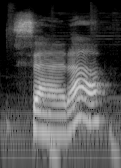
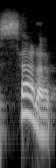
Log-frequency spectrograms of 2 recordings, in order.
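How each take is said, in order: First: The stress is on the second part, up. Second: The stress is on the first part, set. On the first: It names the action of arranging. "If I shift the stress to the second word, up" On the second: It names an arrangement, a thing. "With a compound noun, you always want to stress the first word"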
